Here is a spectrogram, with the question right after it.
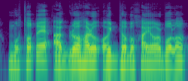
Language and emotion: Assamese, neutral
